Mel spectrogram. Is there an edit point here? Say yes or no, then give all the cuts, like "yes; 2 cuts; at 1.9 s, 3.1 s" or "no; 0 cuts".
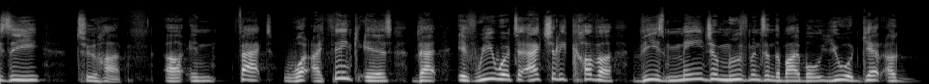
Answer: no; 0 cuts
